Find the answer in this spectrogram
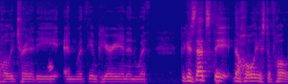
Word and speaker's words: Empyrean: The Empyrean.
